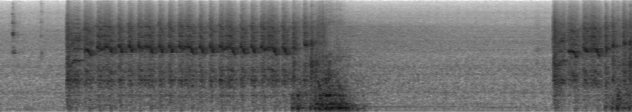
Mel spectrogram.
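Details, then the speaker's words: Opel/Vauxhall Astra diesel with a rebuilt scrapyard engine, first start after the swap with no exhaust fitted: loud unmuffled, fast, even running with no knock, then drops off and restarts; runs smooth. "up. It runs. It runs. Finally. Finally. Finally, it's running. And there doesn't seem to be any knocking sound."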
